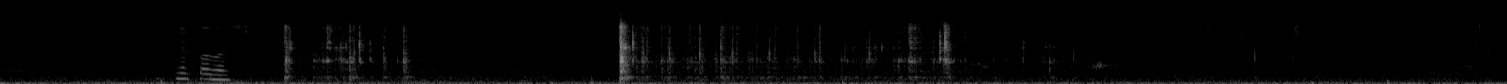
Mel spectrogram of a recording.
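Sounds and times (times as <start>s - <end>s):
treats rattling in plastic bottle: 2.8s - 4.2s, 6.2s - 10.8s.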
